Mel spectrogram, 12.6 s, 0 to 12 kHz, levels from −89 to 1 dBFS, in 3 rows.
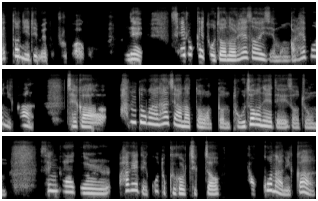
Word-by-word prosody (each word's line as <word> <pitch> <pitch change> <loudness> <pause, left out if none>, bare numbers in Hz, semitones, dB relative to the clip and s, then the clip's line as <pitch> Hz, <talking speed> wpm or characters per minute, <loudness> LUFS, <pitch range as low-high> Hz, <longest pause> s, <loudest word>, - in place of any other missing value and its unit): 했던 280 +5 +1
일임에도 260 - -2
불구하고. 390 -2 -6 0.5
근데 220 0 +3 0.4
새롭게 415 -3 0
도전을 200 -1 +4
해서 275 -1 +3
이제 195 -7 -3
뭔가를 170 +7 -7
해 300 - +1
보니까 295 - -5 0.7
제가 215 -2 +3 0.3
한동안 385 -7 +2
하지 355 -1 +2
않았던 215 -5 +2
어떤 165 -1 -6
도전에 245 +3 +4
대해서 200 -4 -5
좀 175 -2 -7 0.5
생각을 260 -10 0
하게 355 +1 +3
됐고 320 - -7
또 - - -7
그걸 215 -3 +1
직접 200 -1 0 0.4
겪고 360 - +1
나니까 250 - +2
240 Hz, 310 characters per minute, -23 LUFS, 205-320 Hz, 0.7 s, 도전을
